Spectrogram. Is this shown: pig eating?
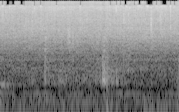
no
